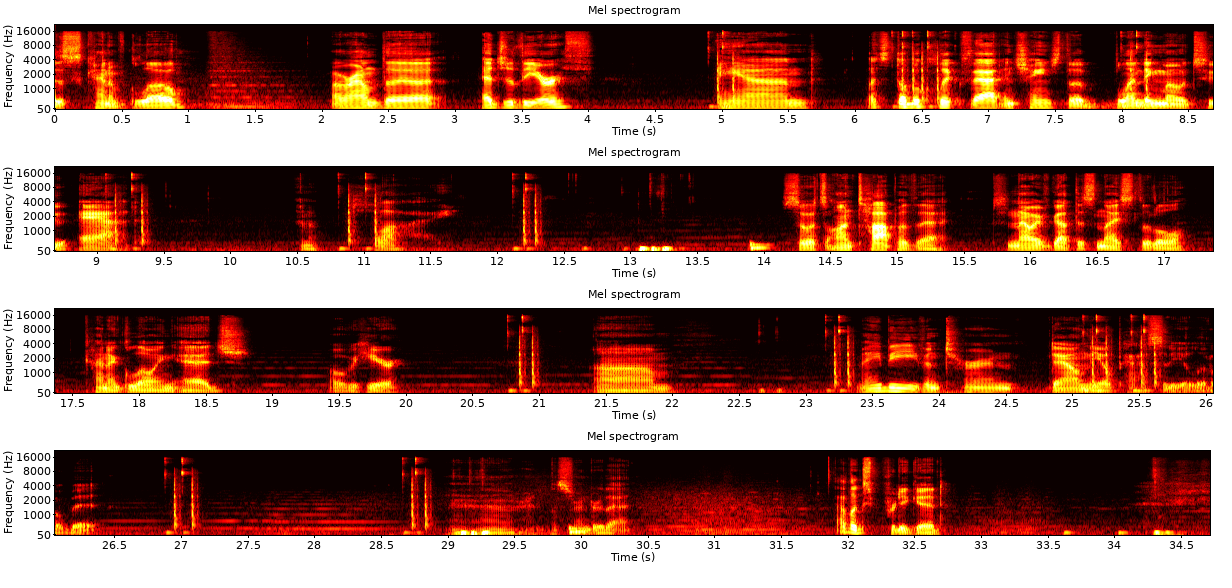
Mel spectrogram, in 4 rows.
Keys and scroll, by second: 13.2 super+r, 22.7 q, 29.2 super+r.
